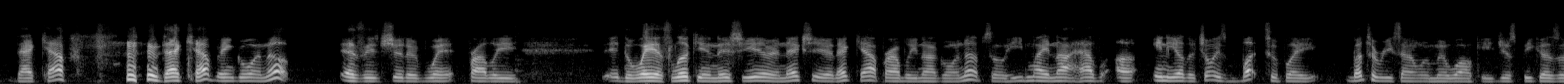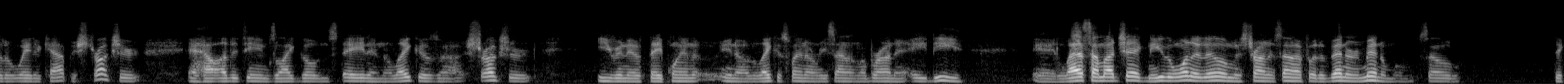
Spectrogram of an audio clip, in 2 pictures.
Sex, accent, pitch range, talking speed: male, American, 145-165 Hz, 190 wpm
